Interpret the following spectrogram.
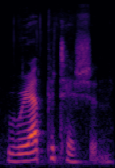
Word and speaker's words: repetition: you need you need repetition yes try it again repeat after me repetition did you hear I said repeat and repetition well both of them have different pronunciation okay let's look at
